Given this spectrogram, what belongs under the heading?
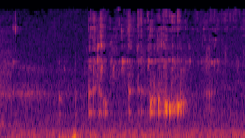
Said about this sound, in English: Now, when I was pouring it in from the large glass into the small whiskey glass, I tended to pour a lot in. Right, because a small drop out of a big glass is a big drop in a small glass.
